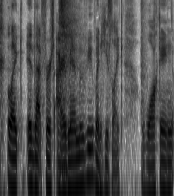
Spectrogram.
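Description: An American-accented man with a very deep, low pitch, a dark, mellow tone and fairly even intonation, on a very clean recording with a silent background. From New York City. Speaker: school counselor and therapist. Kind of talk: casual chat. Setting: studio.

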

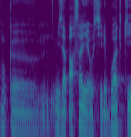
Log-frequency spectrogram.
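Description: The man's voice is very deep and low, his intonation mostly level, captured very cleanly against total silence. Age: 30s. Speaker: fund manager. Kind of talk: interview. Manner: halting, many repetitions.

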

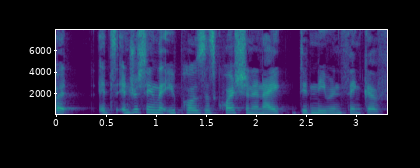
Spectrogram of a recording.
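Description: In an unremarkable speaking voice, a woman talks at a fairly quick pace with fairly even intonation on a very clean recording with a silent background. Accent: American. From New York City. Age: 30s. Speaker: housing policy director and city planner. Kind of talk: interview.

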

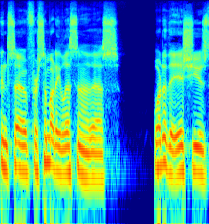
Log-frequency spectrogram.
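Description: On a very clean recording with a silent background, a man with a Southern US accent talks fairly quickly with fairly even intonation. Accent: US South. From Memphis, Tennessee. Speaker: podcast host. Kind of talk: interview.

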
